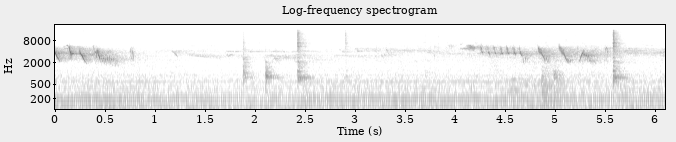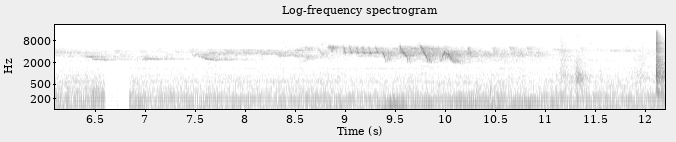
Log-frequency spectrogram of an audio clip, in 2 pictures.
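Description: A bird singing: three phrases about four and a half seconds apart, each a quick run of high chirps falling in pitch, over a faint steady hum.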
